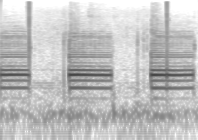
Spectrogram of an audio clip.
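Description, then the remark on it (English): A telephone busy signal, indicating the called line is busy, repeats its harsh, steady buzzing tone in even on-off pulses, about two and a half bursts heard clearly, with no talking over it. “If the line is busy, you'll hear this busy signal.”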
